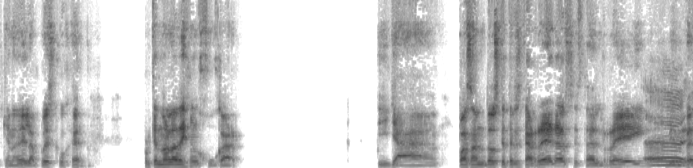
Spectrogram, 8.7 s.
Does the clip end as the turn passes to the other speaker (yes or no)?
yes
